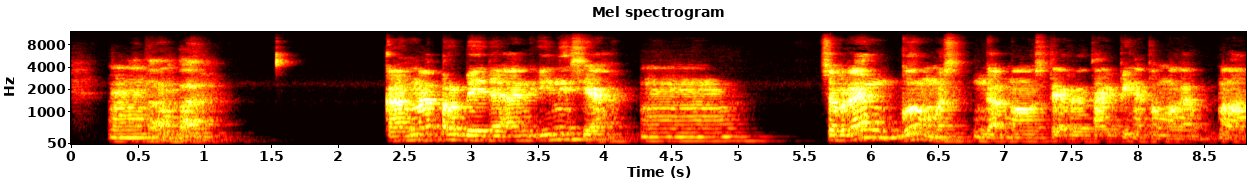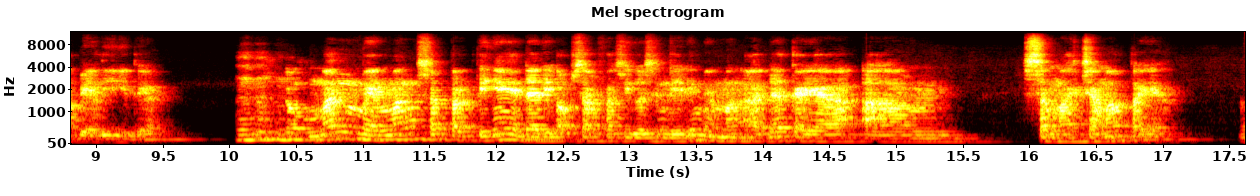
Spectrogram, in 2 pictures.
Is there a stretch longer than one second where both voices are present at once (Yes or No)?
No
